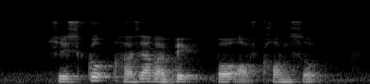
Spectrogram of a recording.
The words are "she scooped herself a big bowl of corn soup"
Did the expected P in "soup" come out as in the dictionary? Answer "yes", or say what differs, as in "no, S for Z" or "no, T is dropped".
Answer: no, P is dropped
